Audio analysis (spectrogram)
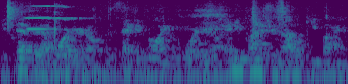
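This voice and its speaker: A man's voice: mid-range voice, very fast. A man chatting casually, like a customer at a counter. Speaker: customer, comic collector. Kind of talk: casual chat. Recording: very echoey, distant mic, loud noise.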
